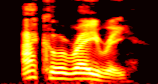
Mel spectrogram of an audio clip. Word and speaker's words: Akureyri: And also, Nick from, and I've got to get this right because she's even posted me uh, a, a, pronunciation guide. Akureyri. Nick from Akureyri in Iceland uh,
